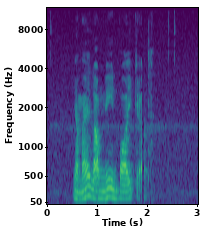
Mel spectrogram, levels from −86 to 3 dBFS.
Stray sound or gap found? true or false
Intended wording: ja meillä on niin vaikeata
true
